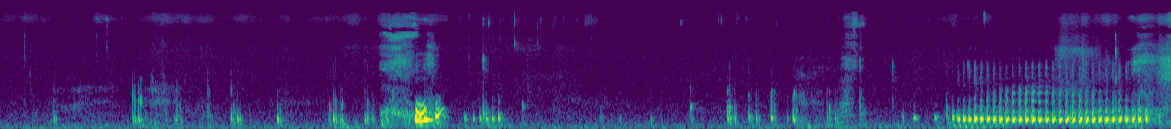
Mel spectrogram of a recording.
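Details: A guinea pig, said to be a Sheltie, walks beside its owner and gives a low, buzzing purr after a run of soft, scattered clicks and taps.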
